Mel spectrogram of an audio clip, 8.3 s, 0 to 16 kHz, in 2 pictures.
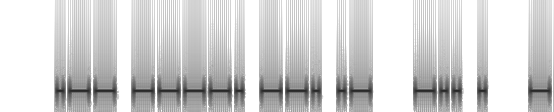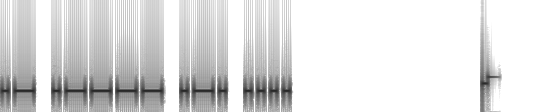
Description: Morse code, heard as a keyed tone, about 25 wpm, 700 Hz. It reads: W9GA DE K1RH
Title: USA Callsign DE Callsign - 4 Characters - 25wpm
